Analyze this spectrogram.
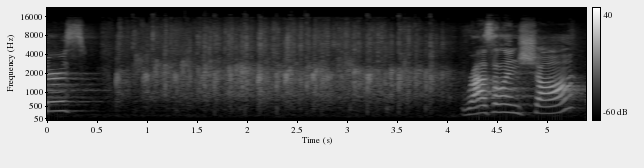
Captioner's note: applause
